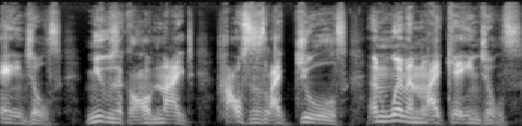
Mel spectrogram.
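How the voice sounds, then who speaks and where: A man puts on a growling character voice at medium pitch, swinging very widely up and down. He talks at a moderate pace on a very clean recording with a silent background. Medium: read story. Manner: frantic, insistent.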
